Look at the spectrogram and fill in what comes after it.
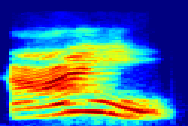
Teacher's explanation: Ain come from the middle of the throat.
